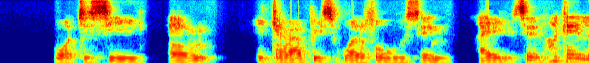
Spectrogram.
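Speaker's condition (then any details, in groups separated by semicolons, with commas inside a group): Mild cerebral palsy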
